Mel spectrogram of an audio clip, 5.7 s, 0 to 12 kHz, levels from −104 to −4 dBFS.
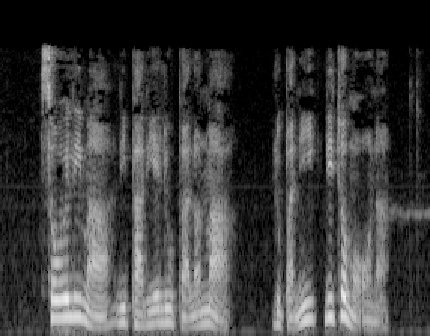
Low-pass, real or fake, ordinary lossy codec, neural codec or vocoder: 7.2 kHz; real; MP3, 48 kbps; none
